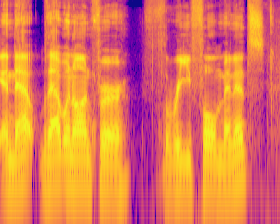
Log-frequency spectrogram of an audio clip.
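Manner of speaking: usual speaking voice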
